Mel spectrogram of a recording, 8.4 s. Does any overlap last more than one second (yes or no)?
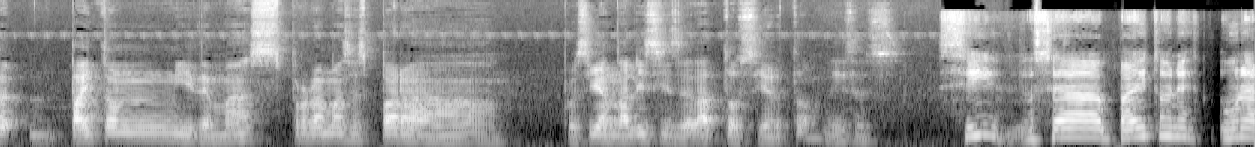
no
